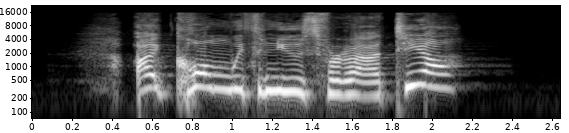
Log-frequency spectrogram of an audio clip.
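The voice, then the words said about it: Scottish accent. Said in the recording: “a familiar Scottish accent”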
